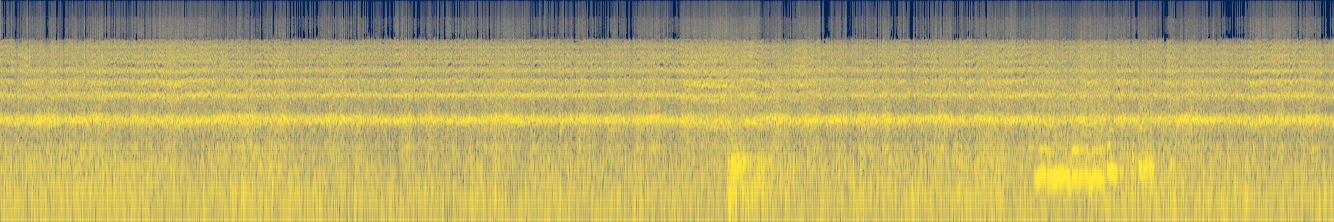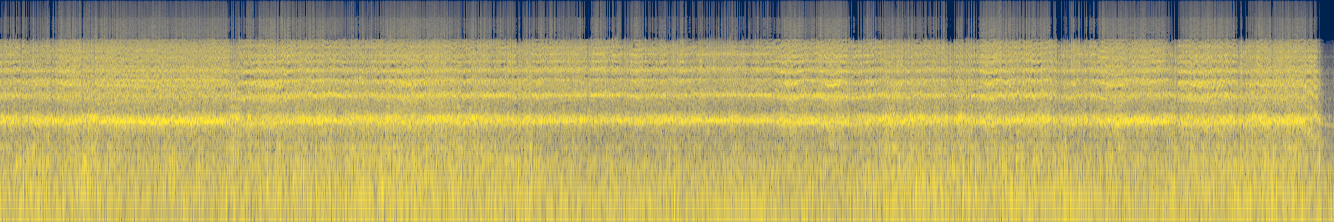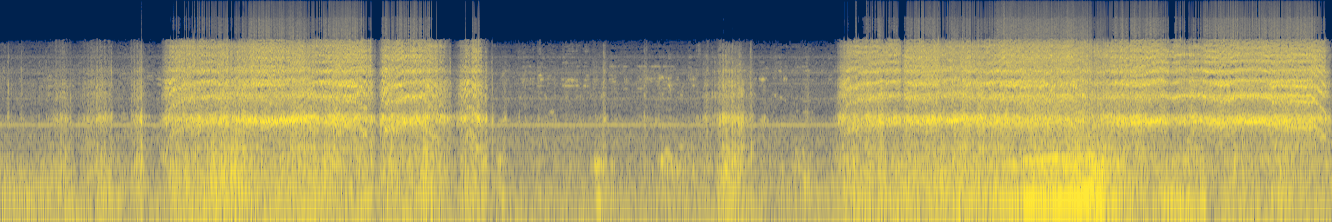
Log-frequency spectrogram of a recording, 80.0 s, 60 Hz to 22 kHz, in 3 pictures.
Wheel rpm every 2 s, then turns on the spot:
230, 220, 230, 230, 230, 240, 230, 220, 230, 230, 230, 230, 230, 220, 210, 210, 220, 220, 230, 230, 230, 220, 230, 230, 220, 210, 90, 20, 140, 210, 150, 40, 0, 10, 10, 180, 220, 210, 220, 180.
52-56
